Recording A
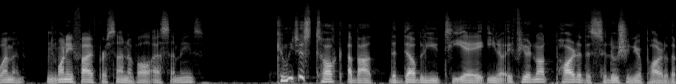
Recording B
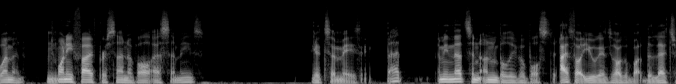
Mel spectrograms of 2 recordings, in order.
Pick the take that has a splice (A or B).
A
